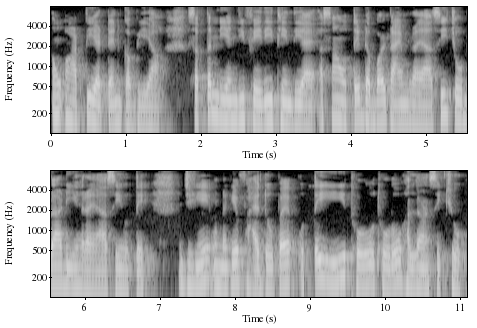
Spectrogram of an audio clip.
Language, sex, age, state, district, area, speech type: Sindhi, female, 30-45, Gujarat, Ahmedabad, urban, spontaneous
